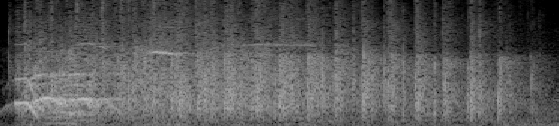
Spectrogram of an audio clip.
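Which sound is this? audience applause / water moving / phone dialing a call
audience applause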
